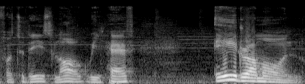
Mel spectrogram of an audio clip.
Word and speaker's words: Airdramon: And for today's log, we have Airdramon, or actually the correct pronunciation is Airdramon.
